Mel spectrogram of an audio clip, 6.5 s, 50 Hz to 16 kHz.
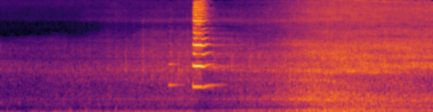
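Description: DB class 111 electric locomotive sounding its horn in one short blast about three seconds in, just after a faint brief note. Then the locomotive and its passenger coaches pass close by, and the rumble of wheels on the rails swells from about four seconds in and stays loud.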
